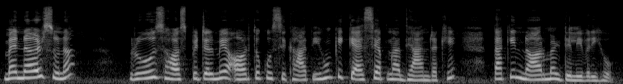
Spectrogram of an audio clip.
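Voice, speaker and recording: High-voiced, headstrong young nurse played by a woman. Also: a little fast, natural voice. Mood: confident, reassuring. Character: headstrong, confident young pregnant nurse, a daughter-in-law. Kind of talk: Hindi cartoon moral-story dubbing.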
